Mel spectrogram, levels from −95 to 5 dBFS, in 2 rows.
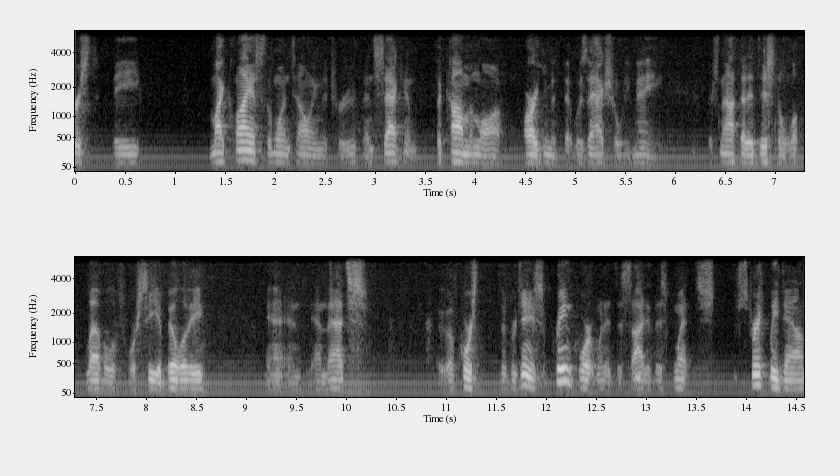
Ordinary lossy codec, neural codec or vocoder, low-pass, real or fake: Opus, 24 kbps; none; 5.4 kHz; real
